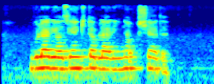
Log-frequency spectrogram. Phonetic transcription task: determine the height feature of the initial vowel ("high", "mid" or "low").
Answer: high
